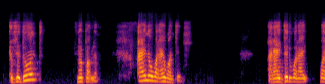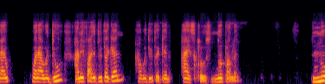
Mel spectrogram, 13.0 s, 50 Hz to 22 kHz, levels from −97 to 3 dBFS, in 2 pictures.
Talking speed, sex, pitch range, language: 185 wpm, male, 170-230 Hz, English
